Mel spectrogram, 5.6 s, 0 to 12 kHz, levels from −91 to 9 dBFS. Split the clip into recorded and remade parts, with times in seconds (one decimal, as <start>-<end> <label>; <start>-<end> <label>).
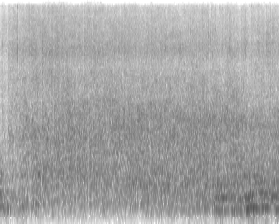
0.0-3.6 remade; 3.6-4.8 recorded; 4.8-5.6 remade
